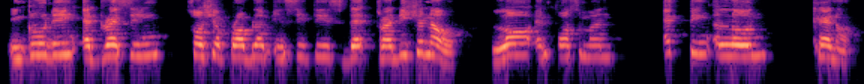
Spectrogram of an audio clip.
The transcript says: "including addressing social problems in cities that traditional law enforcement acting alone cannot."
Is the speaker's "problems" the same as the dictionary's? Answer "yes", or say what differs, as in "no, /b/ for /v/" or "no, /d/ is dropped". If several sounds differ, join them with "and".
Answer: no, /z/ is dropped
